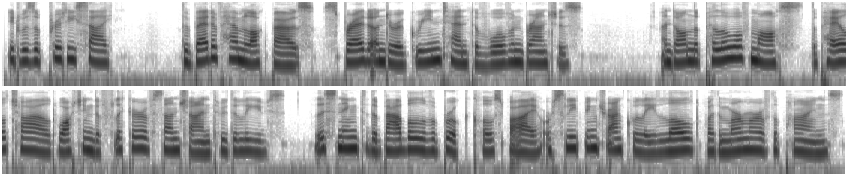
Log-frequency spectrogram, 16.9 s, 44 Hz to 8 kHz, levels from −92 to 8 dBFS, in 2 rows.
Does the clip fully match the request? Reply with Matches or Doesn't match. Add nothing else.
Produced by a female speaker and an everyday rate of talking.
Matches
